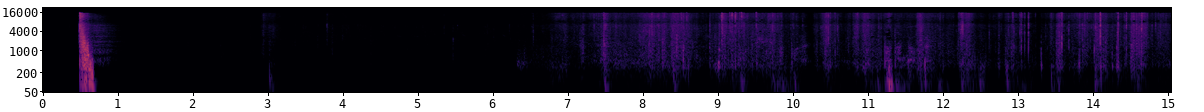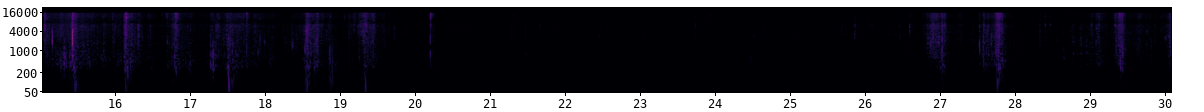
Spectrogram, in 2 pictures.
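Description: A single gunshot about half a second in, sharp with a brief ring-off. From about six seconds in comes a long run of footsteps crunching and rustling through dry leaf litter and undergrowth, which stops, and a few more steps sound near the end.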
